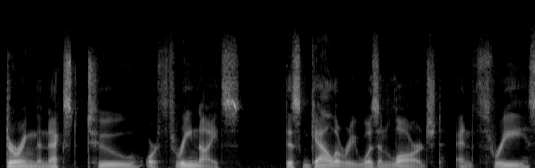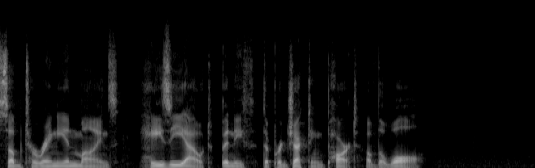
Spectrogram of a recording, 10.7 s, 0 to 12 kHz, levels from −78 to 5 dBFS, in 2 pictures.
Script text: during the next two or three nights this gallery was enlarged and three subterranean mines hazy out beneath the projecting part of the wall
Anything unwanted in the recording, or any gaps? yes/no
no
